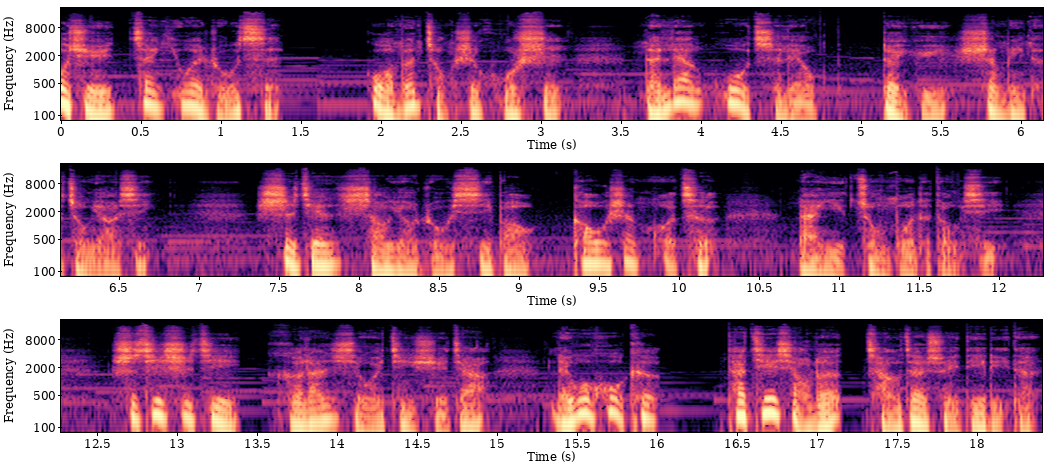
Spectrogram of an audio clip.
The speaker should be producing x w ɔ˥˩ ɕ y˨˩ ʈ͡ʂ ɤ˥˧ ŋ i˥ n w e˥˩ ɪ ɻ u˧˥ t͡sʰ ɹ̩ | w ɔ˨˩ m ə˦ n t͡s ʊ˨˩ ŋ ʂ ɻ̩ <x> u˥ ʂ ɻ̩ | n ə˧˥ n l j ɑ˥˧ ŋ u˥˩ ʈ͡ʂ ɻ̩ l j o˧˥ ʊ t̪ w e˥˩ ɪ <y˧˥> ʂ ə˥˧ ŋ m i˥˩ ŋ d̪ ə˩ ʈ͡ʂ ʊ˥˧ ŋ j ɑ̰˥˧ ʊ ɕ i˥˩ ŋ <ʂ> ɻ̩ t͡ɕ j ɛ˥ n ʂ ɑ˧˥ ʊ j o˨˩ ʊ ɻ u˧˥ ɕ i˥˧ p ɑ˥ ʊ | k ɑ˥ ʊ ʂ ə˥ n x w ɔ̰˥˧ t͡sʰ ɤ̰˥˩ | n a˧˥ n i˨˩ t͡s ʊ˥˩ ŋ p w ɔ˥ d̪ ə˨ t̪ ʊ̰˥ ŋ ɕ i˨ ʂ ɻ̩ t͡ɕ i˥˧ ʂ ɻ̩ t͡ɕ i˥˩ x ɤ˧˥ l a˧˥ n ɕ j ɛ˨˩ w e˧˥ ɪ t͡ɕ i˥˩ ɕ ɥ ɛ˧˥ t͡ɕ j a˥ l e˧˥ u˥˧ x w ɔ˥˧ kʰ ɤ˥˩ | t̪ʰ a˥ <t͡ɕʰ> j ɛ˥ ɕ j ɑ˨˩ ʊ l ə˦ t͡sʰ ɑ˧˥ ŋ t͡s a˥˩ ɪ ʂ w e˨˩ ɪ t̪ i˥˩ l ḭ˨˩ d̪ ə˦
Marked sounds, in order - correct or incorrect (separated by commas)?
correct, correct, correct, incorrect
